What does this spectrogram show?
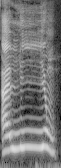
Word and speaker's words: allions: Et là vous avez L-L-I, la prononciation c'est li. Donc ici, aïe, et ici, allions. Là on prononce le L.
